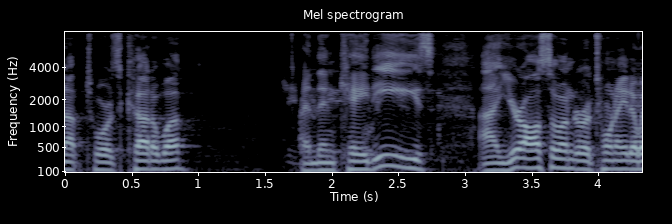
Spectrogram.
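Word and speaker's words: Cadiz: KDs is the pronunciation on that.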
